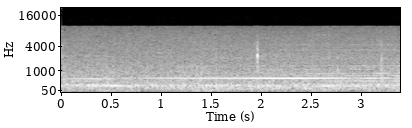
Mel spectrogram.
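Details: A steady low hum with soft hiss and a few faint ticks; no animal voice is heard. The background sounds like a small indoor room.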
